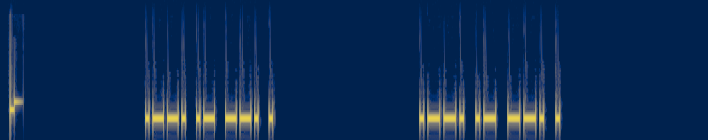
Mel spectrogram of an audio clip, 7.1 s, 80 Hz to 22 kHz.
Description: Morse code, heard as a keyed tone, about 32 wpm, 700 Hz. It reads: PAGE PAGE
